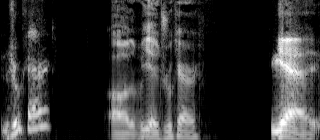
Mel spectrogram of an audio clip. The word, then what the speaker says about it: Drew Carey: Drew Carey?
